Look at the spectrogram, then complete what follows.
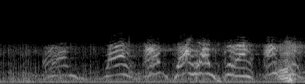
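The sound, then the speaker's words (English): A raspy, quacking Donald Duck voice sputters several garbled bursts in quick succession, fairly loud, over a steady low hum; it's a person imitating Donald Duck while seeming to talk. “Donald Duck, do you like that, all right?”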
